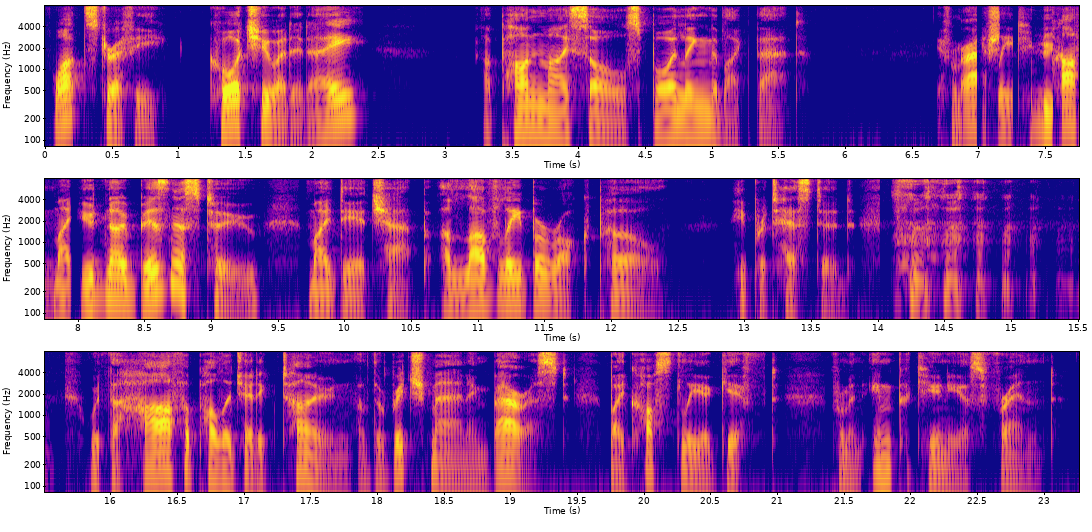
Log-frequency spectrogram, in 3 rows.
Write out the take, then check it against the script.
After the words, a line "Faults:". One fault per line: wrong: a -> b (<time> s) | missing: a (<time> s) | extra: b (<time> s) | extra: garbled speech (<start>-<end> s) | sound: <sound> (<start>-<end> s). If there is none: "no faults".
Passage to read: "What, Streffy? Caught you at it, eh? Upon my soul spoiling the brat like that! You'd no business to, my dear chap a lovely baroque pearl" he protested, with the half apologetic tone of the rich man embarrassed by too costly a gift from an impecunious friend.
"What, Streffy? Caught you at it, eh? Upon my soul spoiling the like that! [garbled] You'd no business to, my dear chap a lovely baroque pearl" he protested, with the half apologetic tone of the rich man embarrassed by costly a gift from an impecunious friend.
Faults:
missing: brat (5.0 s)
extra: garbled speech (6.7-8.0 s)
sound: laugh (14.1-15.6 s)
missing: too (19.9 s)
